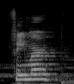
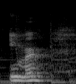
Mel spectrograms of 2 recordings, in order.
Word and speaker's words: femur: important reasons firstly because it rhymes with my name femur femur secondly because it is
